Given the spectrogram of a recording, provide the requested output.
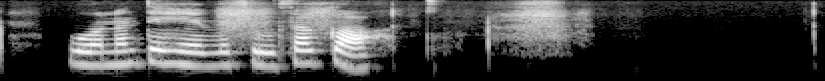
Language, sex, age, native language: Icelandic, female, 10, Icelandic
